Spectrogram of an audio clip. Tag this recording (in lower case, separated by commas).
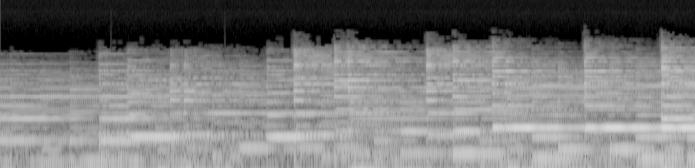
theme music, music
